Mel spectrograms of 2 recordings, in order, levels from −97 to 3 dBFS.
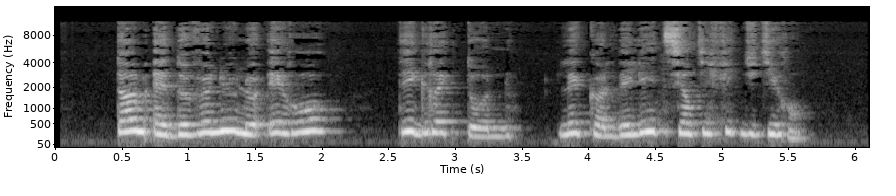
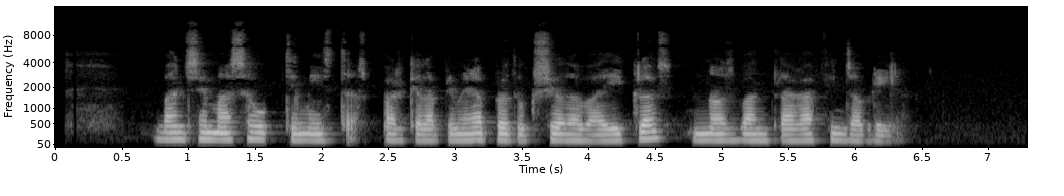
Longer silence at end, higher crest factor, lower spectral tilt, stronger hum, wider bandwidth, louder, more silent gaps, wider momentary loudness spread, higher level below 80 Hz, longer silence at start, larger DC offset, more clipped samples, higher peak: second, 0.5 s vs 0.95 s; about the same, 14 dB vs 18 dB; second, -4 dB/octave vs -8 dB/octave; neither; first, 11.5 kHz vs 8.6 kHz; first, -16 LUFS vs -31 LUFS; neither; first, 13 LU vs 7 LU; first, -58 dBFS vs -78 dBFS; second, 0.45 s vs 0.75 s; neither; neither; first, -2 dBFS vs -12 dBFS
